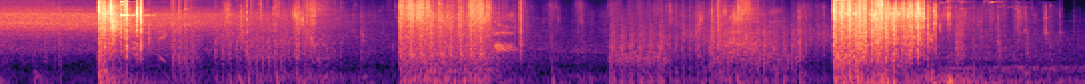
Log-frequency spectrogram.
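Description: Gunfire cracks in bursts.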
